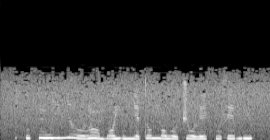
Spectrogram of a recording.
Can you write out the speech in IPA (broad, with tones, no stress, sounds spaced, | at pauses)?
h u˨ kʷ ũ˧ w iː˧ ɲ ə˦ ɣ o˨ l ɔ̃˦˨ b ɔ˧ j u˨ ɲ ɛ˨ t o˦ ŋ ɔ˧ w o˨ t͡ʃ oː˦˨ l eː˧ k u˨ s eː˦ b ĩ˦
